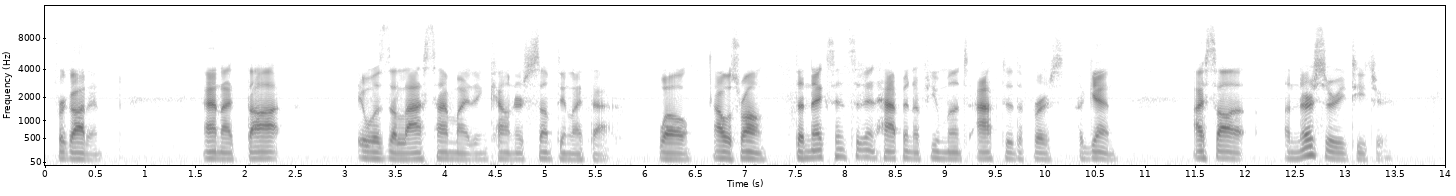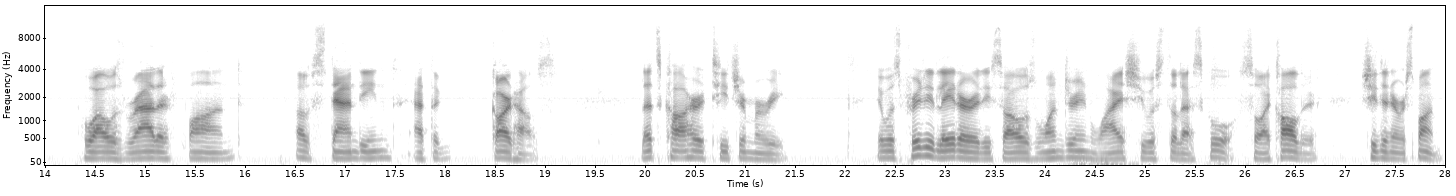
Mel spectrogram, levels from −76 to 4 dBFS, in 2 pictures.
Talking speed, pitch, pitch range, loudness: 150 wpm, 105 Hz, 100-110 Hz, -39 LUFS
